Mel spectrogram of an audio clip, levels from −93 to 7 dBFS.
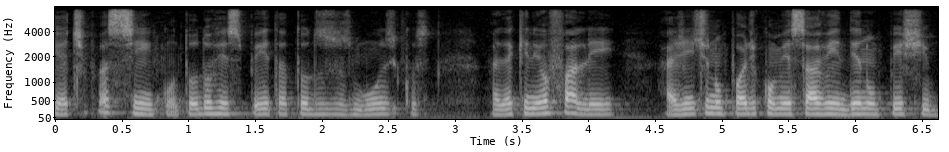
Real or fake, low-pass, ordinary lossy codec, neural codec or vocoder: real; 7.2 kHz; none; none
